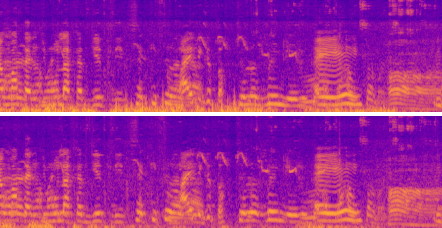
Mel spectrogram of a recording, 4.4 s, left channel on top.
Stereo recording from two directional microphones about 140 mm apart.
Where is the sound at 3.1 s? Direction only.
30° left (ahead or behind).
